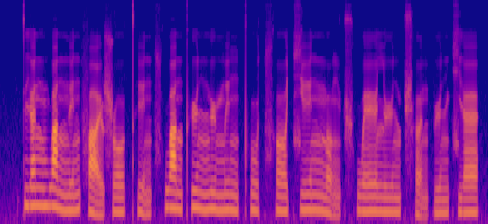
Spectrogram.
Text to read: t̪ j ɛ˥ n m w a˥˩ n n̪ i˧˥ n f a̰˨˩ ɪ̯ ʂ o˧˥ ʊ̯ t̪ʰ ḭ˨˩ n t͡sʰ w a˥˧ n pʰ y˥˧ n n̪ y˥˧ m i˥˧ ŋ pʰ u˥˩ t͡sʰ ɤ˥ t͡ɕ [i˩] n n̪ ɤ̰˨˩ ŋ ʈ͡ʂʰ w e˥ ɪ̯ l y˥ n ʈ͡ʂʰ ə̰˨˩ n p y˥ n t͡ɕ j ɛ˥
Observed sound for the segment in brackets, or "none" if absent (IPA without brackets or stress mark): i˥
